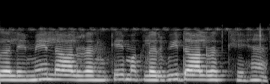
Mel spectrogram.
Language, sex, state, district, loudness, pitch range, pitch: Hindi, female, Uttar Pradesh, Shamli, -16 LUFS, 200-220 Hz, 205 Hz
